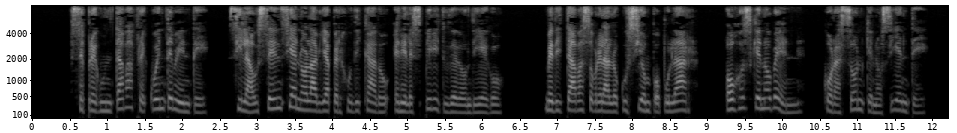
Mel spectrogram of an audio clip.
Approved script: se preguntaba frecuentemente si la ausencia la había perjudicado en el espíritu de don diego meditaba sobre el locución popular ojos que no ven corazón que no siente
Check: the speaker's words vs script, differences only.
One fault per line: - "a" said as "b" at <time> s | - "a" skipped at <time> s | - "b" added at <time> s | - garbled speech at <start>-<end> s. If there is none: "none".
- "no" added at 3.5 s
- "el" said as "la" at 7.6 s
